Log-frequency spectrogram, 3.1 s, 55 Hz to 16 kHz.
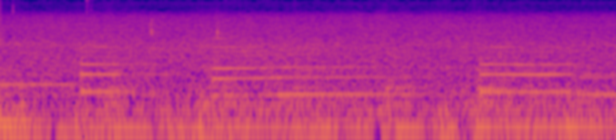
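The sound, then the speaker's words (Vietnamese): Steady rain hisses in a dense, even wash of noise as it begins to fall in Saigon, Vietnam, on 30 August 2021, with a low droning hum and brief tonal whines from city traffic rising and fading beneath it. “trong khi đang lay hoay không biết phải nói gì vào lần đầu tiên thì sài gòn bắt đầu mưa”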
